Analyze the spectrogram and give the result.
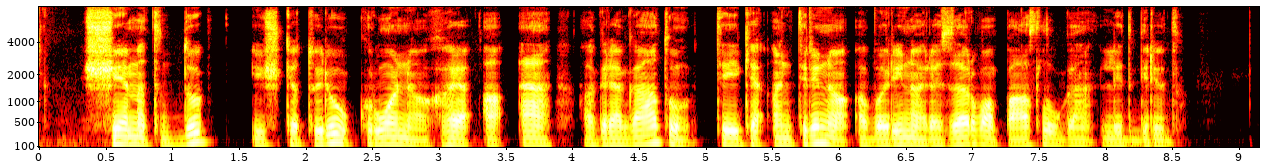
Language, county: Lithuanian, Alytus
